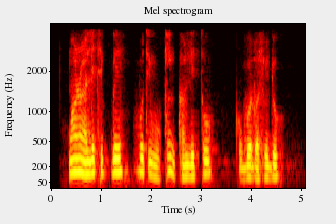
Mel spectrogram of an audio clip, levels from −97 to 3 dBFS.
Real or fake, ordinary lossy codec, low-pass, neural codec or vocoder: fake; AAC, 16 kbps; 3.6 kHz; codec, 16 kHz, 4 kbps, FunCodec, trained on Chinese and English, 50 frames a second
